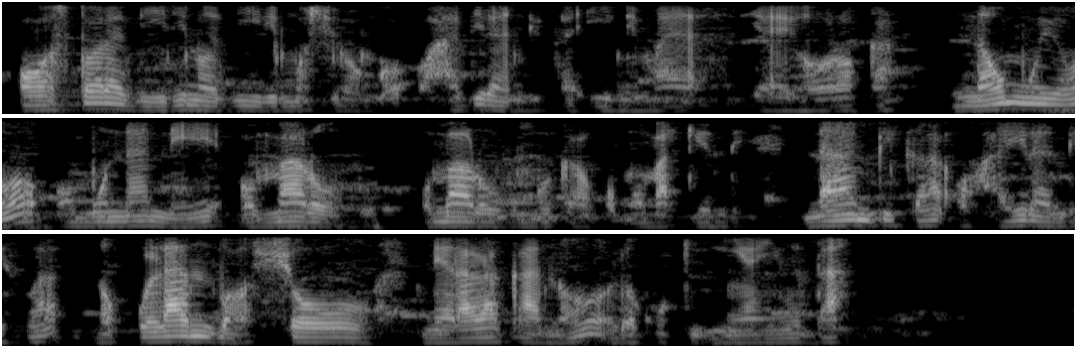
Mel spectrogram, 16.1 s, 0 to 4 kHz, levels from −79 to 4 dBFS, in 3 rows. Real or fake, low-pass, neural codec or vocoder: real; 3.6 kHz; none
